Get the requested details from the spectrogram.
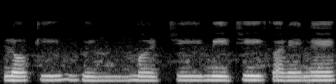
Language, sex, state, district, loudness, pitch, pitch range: Hindi, female, Gujarat, Gandhinagar, -17 LUFS, 190 Hz, 185-195 Hz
